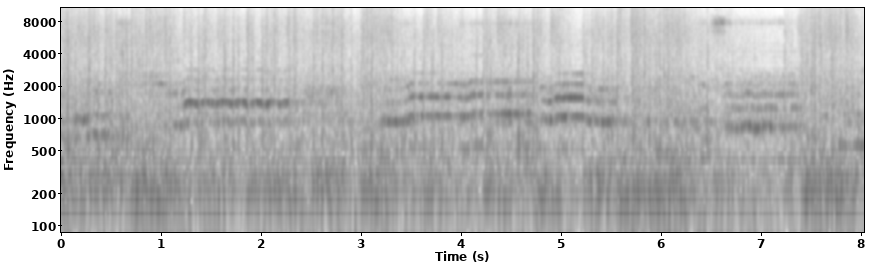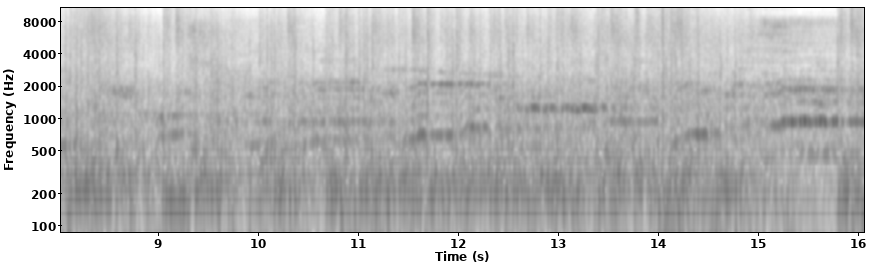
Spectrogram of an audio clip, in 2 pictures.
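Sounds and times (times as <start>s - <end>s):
fireworks bursting and crackling: 0.0s - 16.0s
melodic music: 0.0s - 16.0s.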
